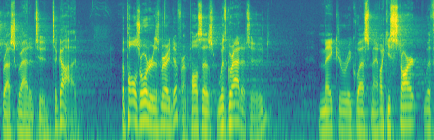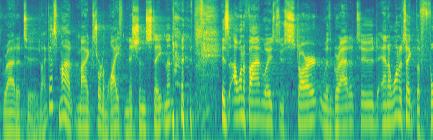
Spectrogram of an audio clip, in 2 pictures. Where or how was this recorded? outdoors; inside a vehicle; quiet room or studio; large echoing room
large echoing room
